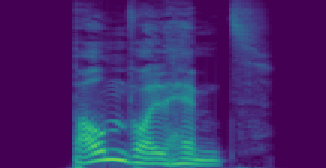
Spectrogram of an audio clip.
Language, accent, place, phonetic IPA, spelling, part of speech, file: German, Germany, Berlin, [ˈbaʊ̯mvɔlˌhɛmt͡s], Baumwollhemds, noun, De-Baumwollhemds.ogg
- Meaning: genitive singular of Baumwollhemd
